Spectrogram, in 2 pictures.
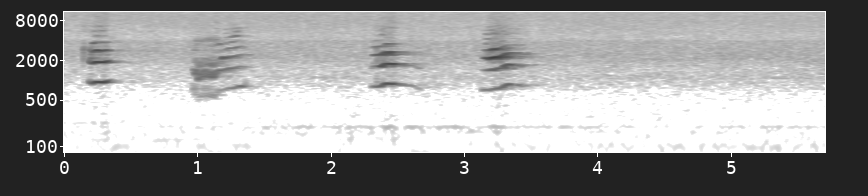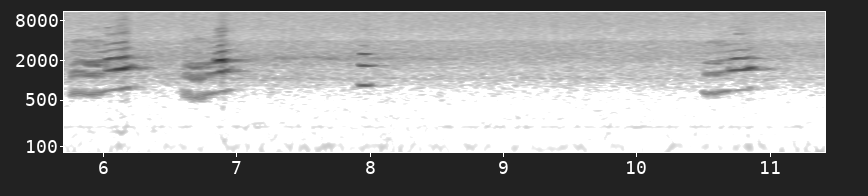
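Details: Seven-week-old Siamese kitten meowing loudly while playing roughly with a duckling; about nine short, clear mews in irregular bursts, some close together in pairs, over a low steady hum.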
